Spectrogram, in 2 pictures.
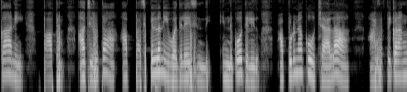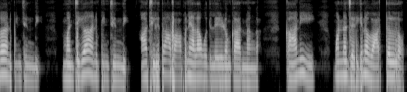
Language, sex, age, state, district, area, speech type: Telugu, female, 45-60, Andhra Pradesh, Kakinada, rural, spontaneous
